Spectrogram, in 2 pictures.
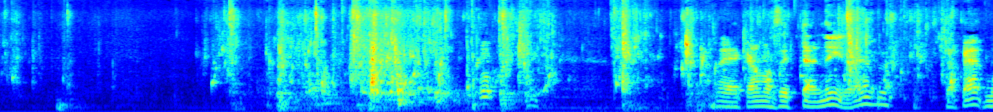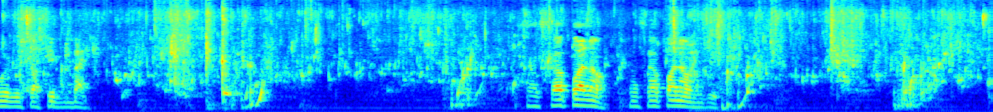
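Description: Water splashes and sloshes as a dog moves in a shallow bath.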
